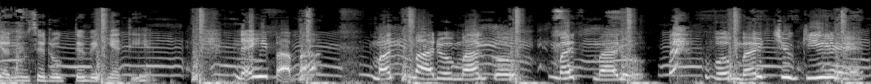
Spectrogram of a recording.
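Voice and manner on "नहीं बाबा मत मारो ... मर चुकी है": crying plea. Acted. Girl begging her father to stop hitting her dead mother, sobbing cry. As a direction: scream through tears to stop him.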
